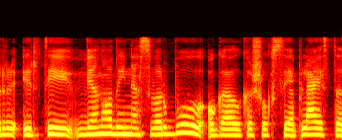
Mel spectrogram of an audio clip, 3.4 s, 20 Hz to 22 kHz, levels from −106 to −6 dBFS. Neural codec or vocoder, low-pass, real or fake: none; 7.2 kHz; real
